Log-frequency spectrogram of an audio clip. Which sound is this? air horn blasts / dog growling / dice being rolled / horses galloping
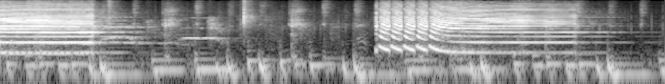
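air horn blasts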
